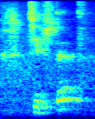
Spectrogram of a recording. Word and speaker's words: Schibsted: Today we're having the data science director and the analytics director of Schibsted. Mm-hmm. I think I pronounced it correctly, yes.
